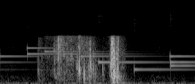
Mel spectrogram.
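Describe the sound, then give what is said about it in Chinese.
A ding-dong school bell chime plays the end-of-class music in sustained electronic tones that step between a few pitches, with a burst of rustling, clattering noise through the middle. “叮咚，叮咚，下课音乐响起来，这声音听起来真美妙啊！”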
